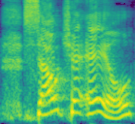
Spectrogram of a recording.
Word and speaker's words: Xochitl: Okay, so her name is pronounced, obviously, Xochitl Gomez. – Xochitl.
